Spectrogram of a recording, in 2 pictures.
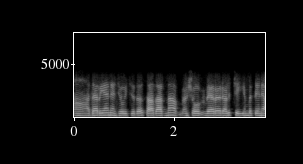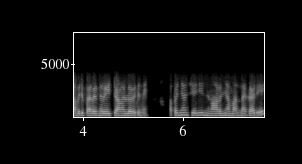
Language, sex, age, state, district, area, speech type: Malayalam, female, 30-45, Kerala, Idukki, rural, conversation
